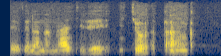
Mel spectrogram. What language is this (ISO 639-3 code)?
kin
